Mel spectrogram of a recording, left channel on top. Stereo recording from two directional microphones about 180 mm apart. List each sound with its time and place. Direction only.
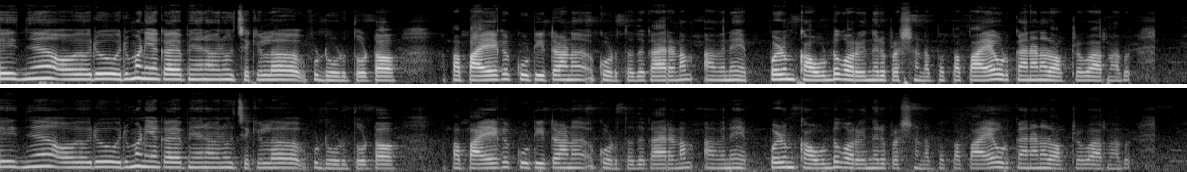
0.0 s a woman's voice: 35° left (ahead or behind)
